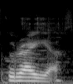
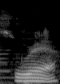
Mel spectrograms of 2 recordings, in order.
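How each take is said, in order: First: The name begins with a TH sound. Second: The name begins with an S sound. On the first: This is how it is said in Arabic. "In Arabic, Thuraya" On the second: This is how Swahili speakers say it. "people from Swahili say Suraya"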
